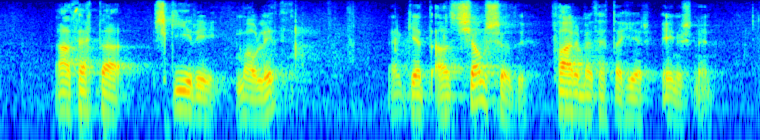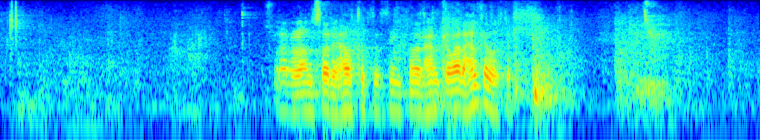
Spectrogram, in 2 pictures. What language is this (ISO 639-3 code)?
isl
